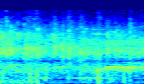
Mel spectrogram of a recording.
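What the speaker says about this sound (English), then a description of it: "This round of applause here by the Bison faithful." Crowd applause from Bison home fans at a high school basketball game in McCook, a steady broadband wash of clapping and crowd noise throughout, heard at a moderate distance.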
